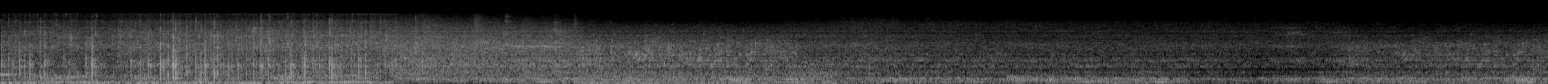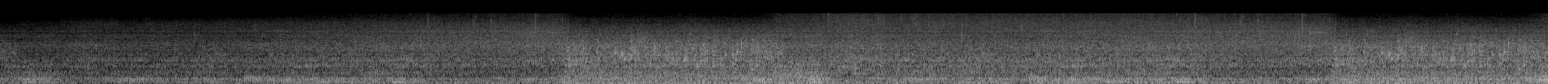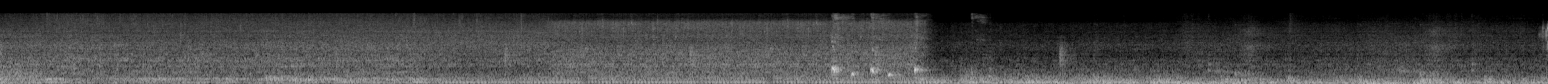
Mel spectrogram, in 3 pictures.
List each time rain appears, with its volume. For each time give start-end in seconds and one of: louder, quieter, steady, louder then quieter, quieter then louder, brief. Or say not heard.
0.0-46.4 quieter then louder.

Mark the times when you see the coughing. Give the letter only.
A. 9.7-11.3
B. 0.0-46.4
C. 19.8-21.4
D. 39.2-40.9
D.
